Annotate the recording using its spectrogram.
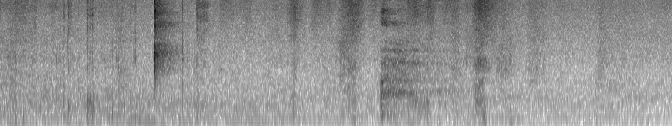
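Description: A single sharp click about a second in, followed by a few softer knocks and rustles of handling.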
